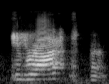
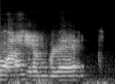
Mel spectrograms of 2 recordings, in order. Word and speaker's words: IMRaD: Using the following what we call I M R small A and capital You can pronounce Imrad Imrad or I am rad.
